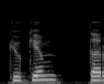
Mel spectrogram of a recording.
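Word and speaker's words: Chuquicamata: क्यूकेमतर mines, क्यूकेमतर mines ऐसा इसका उच्चारण है, ठीक है। थोड़ा अलग टाइप का उच्चारण है।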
